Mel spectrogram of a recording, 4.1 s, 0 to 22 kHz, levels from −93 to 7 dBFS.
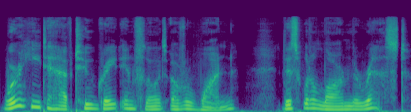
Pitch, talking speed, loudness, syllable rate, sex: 130 Hz, 205 wpm, -20 LUFS, 5.6 syllables/s, male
